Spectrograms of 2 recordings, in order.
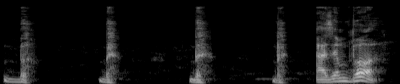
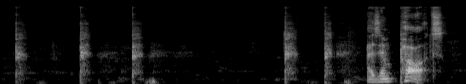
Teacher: bilabial sound that fall within the articulation of the two lips, like b, b, b, b, as in ball.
